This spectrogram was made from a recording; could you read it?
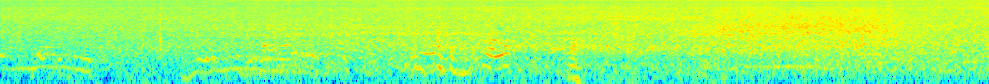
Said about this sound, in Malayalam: ഇതേ വെള്ളച്ചാട്ടം.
